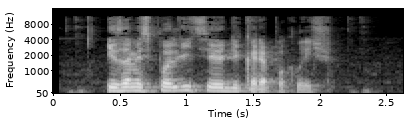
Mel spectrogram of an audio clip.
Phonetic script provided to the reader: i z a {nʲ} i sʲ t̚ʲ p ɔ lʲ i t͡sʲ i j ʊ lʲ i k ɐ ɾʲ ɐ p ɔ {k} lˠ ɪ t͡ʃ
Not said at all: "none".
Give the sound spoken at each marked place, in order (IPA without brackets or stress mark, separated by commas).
mʲ, k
